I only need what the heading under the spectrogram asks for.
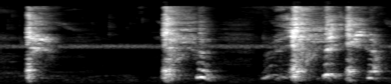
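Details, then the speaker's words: Wife coughing on waking, about five harsh, fairly dry coughs as a single cough then two short bouts; husband suspects a cold ("masuk angin") after she got caught in the rain the day before. "Bangun tidur istriku tuh batuk-batuk."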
